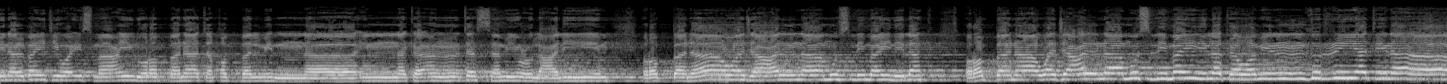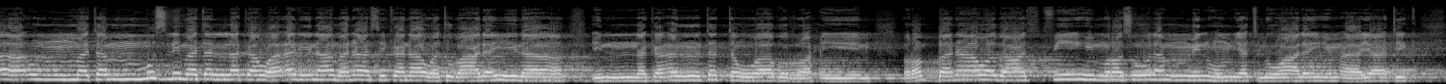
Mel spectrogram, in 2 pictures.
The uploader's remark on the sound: Qiyaam Day 1 at the houghton Houghton masjid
